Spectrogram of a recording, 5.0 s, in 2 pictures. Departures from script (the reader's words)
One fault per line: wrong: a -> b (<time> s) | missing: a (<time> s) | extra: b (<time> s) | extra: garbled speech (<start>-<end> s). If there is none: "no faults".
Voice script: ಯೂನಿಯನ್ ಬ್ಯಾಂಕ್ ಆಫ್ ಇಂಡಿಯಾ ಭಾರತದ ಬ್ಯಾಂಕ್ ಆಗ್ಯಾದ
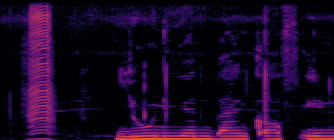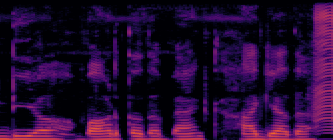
no faults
